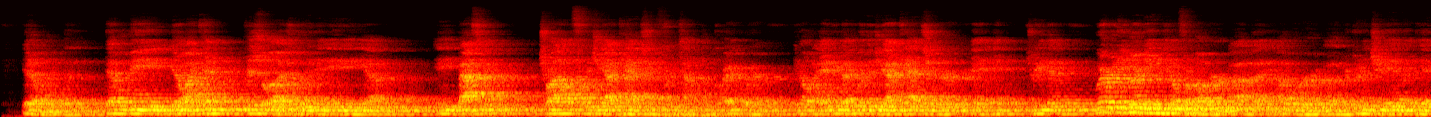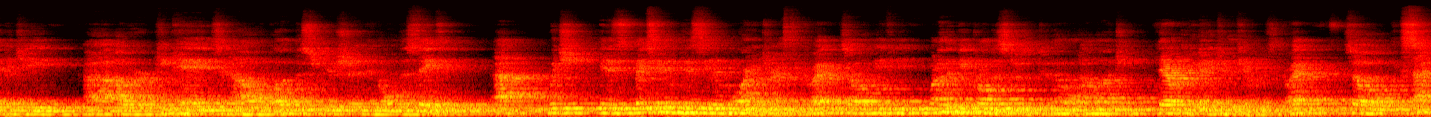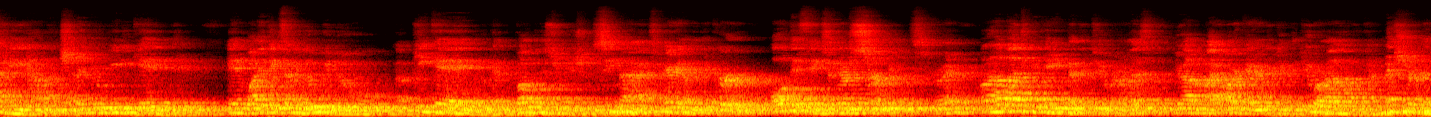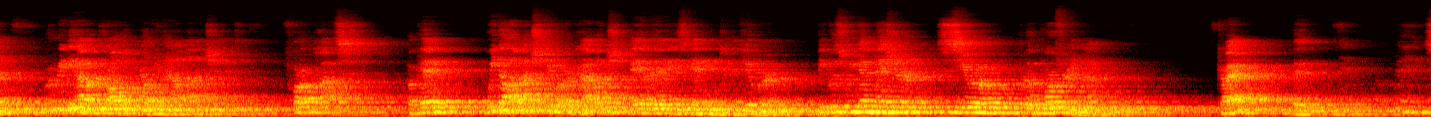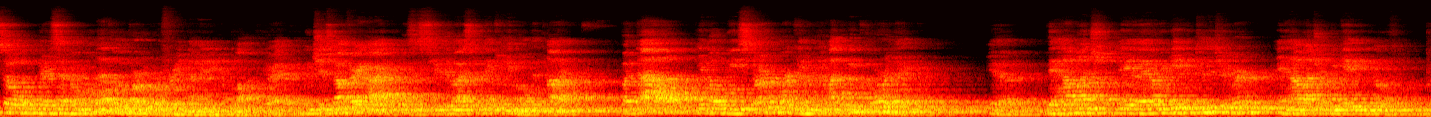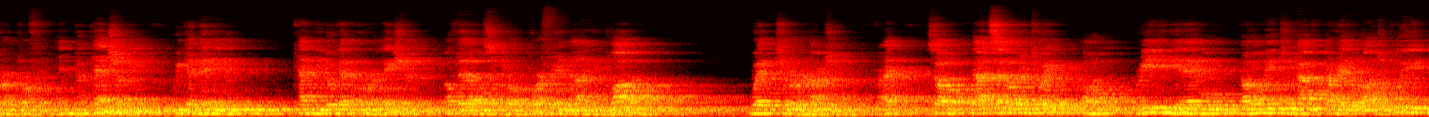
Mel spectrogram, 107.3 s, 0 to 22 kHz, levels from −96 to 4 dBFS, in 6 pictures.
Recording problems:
room echo; strong; dies away in 3 s
off-mic speech; far

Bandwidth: 17.5 kHz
